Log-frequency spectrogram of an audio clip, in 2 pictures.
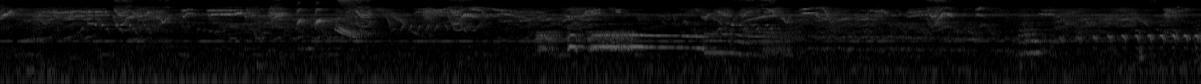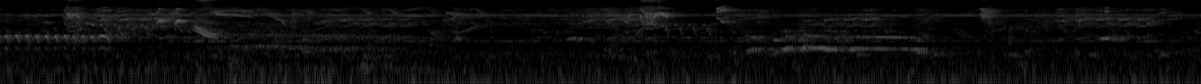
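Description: Outdoor birdsong: many small birds chirping and singing over each other, with a rapid trill about ten seconds in. A rooster crows about six seconds in and again briefly near twenty seconds, and a thin steady tone runs beneath.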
